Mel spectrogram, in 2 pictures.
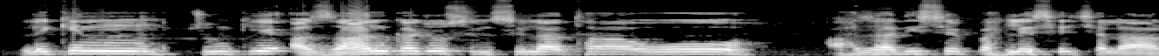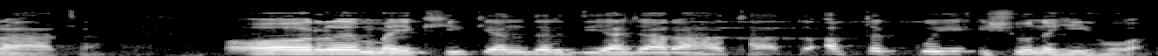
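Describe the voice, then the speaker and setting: Male cleric, dark soft-edged tone, measured formal delivery, public appeal. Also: medium pitch, muffled recording. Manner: measured, formal, Arabic-laced religious Urdu phrasing. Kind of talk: spoken public statement to community.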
